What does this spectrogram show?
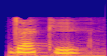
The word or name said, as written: Deccie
